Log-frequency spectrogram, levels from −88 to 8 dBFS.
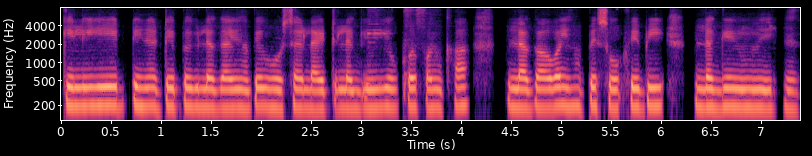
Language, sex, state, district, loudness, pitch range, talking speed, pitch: Hindi, female, Haryana, Charkhi Dadri, -16 LUFS, 180-195 Hz, 205 wpm, 185 Hz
